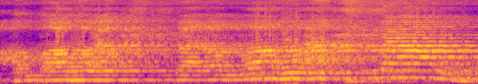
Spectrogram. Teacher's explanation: Jadi kaf itu harus ada nafas sedikit.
